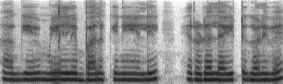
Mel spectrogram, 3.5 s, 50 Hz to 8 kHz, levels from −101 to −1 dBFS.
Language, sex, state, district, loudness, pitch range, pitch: Kannada, female, Karnataka, Bangalore, -18 LUFS, 215-225 Hz, 220 Hz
